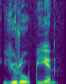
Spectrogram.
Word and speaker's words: European: here he is a european now here you see in this sentence though it is beginning with e yet the sound is that of a consonant so hence we are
